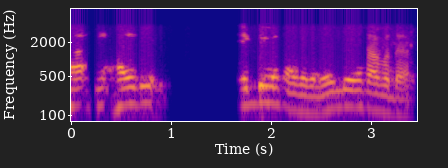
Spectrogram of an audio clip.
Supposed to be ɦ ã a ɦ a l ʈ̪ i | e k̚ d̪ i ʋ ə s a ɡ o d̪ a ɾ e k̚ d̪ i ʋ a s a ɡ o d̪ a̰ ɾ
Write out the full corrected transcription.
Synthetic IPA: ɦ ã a ɦ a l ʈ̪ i | e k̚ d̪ i ʋ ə s a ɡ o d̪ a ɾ e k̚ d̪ i ʋ ə s a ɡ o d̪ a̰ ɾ

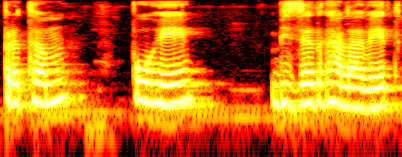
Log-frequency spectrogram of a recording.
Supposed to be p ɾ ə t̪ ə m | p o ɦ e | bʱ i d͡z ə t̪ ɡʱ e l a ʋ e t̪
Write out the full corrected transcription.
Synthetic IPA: p ɾ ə t̪ʰ ə m | p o ɦ e | bʱ i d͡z ə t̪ ɡʱ a l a ʋ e t̪

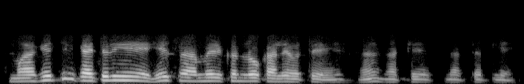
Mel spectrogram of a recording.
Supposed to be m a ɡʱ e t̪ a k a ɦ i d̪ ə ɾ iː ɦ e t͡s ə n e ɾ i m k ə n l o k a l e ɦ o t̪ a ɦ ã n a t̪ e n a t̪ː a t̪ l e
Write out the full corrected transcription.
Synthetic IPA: m a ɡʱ e t̪ e k a ɦ i t̪ ə ɾ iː ɦ e t͡s ə m e ɾ i k ə n l o k a l e ɦ o t̪ e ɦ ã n a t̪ e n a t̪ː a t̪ l e

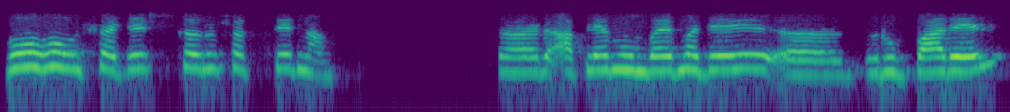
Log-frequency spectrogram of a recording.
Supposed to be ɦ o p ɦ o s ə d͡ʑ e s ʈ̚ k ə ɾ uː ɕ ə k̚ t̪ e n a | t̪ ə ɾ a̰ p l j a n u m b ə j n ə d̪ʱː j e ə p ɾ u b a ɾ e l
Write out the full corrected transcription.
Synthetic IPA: ɦ o ɦ o s ə d͡ʑ e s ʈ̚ k ə ɾ uː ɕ ə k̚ t̪ e n a | t̪ ə ɾ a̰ p l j a m u m b ə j m ə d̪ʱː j e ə ɾ u p a ɾ e l

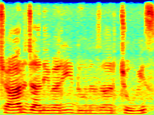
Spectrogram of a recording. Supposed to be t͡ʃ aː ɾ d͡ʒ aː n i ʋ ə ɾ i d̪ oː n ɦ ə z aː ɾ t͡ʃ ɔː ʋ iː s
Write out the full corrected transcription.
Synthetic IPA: t͡ʃ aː ɾ d͡ʒ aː n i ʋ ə ɾ i d̪ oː n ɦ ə z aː ɾ t͡ʃ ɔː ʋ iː s

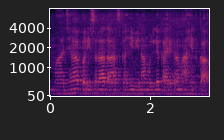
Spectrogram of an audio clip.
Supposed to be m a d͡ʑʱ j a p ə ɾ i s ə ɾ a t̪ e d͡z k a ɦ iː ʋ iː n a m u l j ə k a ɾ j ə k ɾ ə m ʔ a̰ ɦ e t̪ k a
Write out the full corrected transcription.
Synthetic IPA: m a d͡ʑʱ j a p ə ɾ i s ə ɾ a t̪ a d͡z k a ɦ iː ʋ i n a m u l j ə k a ɾ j ə k ɾ ə m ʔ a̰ ɦ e t̪ k a

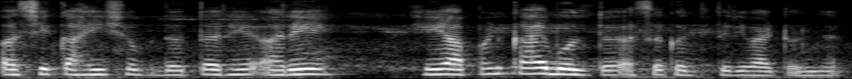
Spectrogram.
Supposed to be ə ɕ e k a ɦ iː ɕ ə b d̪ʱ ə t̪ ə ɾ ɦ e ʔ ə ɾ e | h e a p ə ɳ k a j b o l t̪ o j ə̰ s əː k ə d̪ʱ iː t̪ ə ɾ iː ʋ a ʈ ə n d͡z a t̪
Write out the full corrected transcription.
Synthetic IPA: ə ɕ e k a ɦ iː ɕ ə b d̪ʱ ə t̪ ə ɾ ɦ e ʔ ə ɾ e | h e a p ə ɳ k a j b o l t̪ o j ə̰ s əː k ə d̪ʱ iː t̪ ə ɾ iː ʋ a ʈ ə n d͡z a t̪

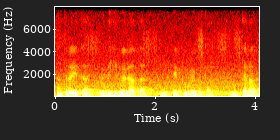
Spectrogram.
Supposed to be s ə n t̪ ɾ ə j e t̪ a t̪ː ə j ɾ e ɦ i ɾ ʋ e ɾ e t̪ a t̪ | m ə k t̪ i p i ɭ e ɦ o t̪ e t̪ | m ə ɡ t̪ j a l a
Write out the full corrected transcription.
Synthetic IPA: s ə n t̪ ɾ ə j e t̪ a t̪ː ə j l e ɦ i ɾ ʋ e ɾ a t̪ a t̪ | m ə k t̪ e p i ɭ e ɦ o t̪ a t̪ | m ə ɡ t̪ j a l a

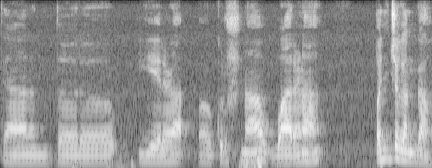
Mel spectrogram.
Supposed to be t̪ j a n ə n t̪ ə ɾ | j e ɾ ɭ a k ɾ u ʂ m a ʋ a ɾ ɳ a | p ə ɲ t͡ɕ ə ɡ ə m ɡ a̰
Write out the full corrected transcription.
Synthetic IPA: t̪ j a n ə n t̪ ə ɾ | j e ɾ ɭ a k ɾ u ʂ ɳ a ʋ a ɾ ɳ a | p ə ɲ t͡ɕ ə ɡ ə ŋ ɡ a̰

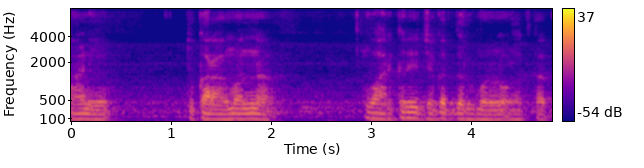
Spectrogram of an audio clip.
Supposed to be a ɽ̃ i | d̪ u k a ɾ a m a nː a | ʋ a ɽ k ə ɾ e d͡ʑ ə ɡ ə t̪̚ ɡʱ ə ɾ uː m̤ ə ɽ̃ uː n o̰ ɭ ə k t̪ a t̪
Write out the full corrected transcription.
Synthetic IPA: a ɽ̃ i | t̪ u k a ɾ a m a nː a | ʋ a ɾ k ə ɾ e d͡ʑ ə ɡ ə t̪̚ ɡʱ ə ɾ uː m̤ ə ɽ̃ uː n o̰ ɭ ə k t̪ a t̪

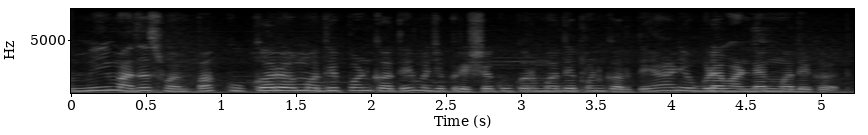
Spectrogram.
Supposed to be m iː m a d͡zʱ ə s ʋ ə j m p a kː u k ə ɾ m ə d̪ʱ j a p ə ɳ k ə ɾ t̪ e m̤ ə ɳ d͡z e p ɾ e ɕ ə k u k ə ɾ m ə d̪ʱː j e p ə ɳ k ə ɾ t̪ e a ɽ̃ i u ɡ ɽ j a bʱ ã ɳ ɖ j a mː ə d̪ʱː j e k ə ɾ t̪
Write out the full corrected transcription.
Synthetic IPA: m iː m a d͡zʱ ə s ʋ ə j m p a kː u k ə ɾ m ə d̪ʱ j e p ə ɳ k ə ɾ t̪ e m̤ ə ɳ d͡z e p ɾ e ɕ ə k u k ə ɾ m ə d̪ʱː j e p ə ɳ k ə ɾ t̪ e a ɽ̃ i u ɡ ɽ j a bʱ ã ɳ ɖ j a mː ə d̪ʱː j e k ə ɾ t̪

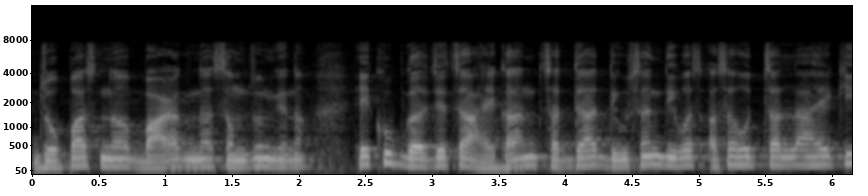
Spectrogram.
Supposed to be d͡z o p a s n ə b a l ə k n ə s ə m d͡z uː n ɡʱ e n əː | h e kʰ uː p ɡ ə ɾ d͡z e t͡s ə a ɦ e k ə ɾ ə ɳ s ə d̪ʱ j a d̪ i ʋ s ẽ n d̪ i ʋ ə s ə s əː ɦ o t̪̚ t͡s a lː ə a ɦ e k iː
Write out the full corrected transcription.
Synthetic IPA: d͡z o p a s n ə b a ɭ ə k n ə s ə m d͡z uː n ɡʱ e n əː | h e kʰ uː p ɡ ə ɾ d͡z e t͡s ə a ɦ e k a ɾ ə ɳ s ə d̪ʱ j a d̪ i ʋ s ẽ n d̪ i ʋ ə s ə s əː ɦ o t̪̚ t͡s a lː ə a ɦ e k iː

